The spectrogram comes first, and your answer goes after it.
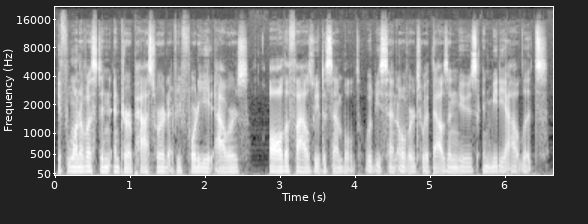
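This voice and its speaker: A low-pitched, embittered radio DJ played by a male actor records a confessional account for a podcast drama. He talks conversationally, weary and sardonic, in a very dry, close sound. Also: monotone, fast, vocal fry, darkish tone, dry recording. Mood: sober, guarded. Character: male radio DJ turned secretive investigator, embittered and haunted. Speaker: radio DJ narrating a taped case file.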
